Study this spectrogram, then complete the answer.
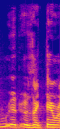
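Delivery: normal talking voice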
